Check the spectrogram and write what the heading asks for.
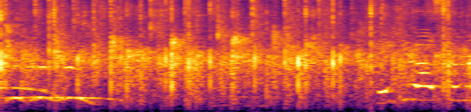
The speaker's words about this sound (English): And let's clap for our guest,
